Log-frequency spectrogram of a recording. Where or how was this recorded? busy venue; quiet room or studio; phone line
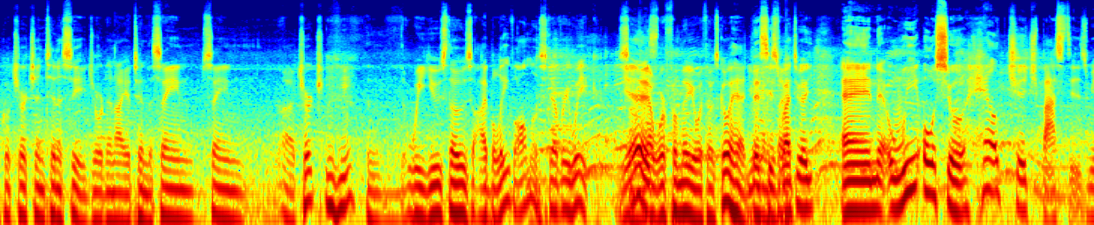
busy venue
